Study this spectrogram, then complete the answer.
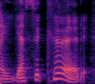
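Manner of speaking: plain reading voice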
